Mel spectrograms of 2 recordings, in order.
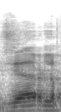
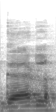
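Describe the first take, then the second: First: The word begins with a j sound. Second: The word begins with a hard g sound. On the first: The speaker calls it wrong. "जर्ल कहिएगा तो गलती हो जाएगा" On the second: The speaker calls it right. "यहाँ पे आप इसे गर्ल पढ़ेंगे"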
